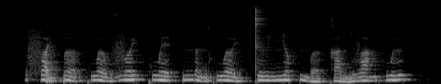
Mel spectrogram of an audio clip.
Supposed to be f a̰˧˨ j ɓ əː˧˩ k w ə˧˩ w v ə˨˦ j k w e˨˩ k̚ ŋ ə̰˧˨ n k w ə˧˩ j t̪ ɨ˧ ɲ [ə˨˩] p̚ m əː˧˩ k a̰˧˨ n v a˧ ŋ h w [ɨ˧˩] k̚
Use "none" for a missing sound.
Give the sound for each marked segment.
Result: ə˦˥, ɨ˦˥

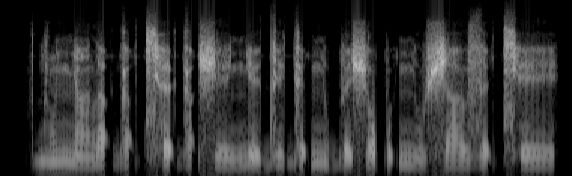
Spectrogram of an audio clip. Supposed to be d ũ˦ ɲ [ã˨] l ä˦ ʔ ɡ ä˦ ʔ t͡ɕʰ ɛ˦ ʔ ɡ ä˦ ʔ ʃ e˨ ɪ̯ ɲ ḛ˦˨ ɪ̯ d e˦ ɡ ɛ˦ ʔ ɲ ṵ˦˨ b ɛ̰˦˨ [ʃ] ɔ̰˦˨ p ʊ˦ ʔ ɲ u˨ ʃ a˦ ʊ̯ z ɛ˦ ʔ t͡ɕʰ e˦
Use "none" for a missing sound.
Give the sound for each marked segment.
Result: ã˨, ʃ

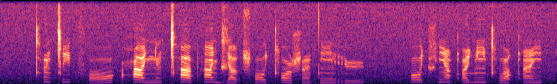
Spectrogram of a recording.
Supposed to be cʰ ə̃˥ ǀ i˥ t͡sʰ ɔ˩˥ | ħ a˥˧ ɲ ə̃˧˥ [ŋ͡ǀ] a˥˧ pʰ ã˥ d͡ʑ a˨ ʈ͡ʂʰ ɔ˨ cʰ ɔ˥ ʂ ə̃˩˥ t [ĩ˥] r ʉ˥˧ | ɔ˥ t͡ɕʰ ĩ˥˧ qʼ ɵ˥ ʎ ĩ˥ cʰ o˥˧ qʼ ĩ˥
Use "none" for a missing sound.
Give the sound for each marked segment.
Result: ǀʰ, ĩ˥

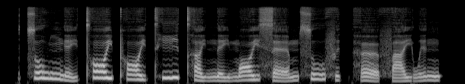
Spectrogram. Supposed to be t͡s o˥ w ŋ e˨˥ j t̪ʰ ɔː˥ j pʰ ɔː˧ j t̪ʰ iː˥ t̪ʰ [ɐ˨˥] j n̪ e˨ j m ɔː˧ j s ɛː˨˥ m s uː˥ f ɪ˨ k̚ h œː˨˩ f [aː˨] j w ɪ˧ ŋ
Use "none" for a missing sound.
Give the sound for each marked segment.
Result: ɐ˨, aː˨

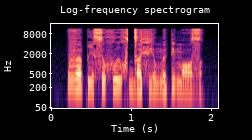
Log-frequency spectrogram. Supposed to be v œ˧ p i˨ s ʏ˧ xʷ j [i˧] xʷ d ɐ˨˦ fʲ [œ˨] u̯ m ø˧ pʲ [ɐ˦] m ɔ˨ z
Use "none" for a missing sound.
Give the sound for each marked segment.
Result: i˧, œ˨, ɐ˦

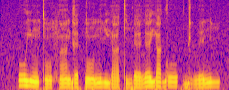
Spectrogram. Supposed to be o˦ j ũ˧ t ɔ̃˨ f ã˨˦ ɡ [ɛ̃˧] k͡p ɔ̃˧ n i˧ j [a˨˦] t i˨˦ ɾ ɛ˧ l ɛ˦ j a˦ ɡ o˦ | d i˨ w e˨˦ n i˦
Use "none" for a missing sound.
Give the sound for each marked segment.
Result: ɛ˧, a˨

